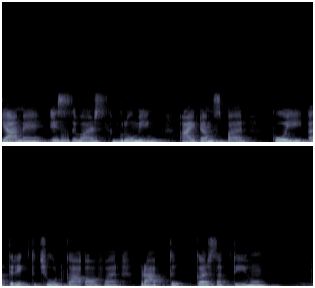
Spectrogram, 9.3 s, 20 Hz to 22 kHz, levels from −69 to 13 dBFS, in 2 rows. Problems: background sounds at intervals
